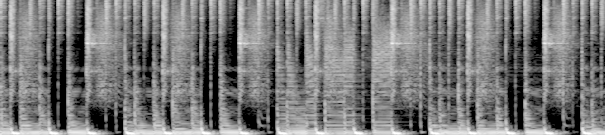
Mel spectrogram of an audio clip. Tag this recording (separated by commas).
Music, Electronica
